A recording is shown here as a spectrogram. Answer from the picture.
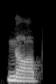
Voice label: "knob", Indian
